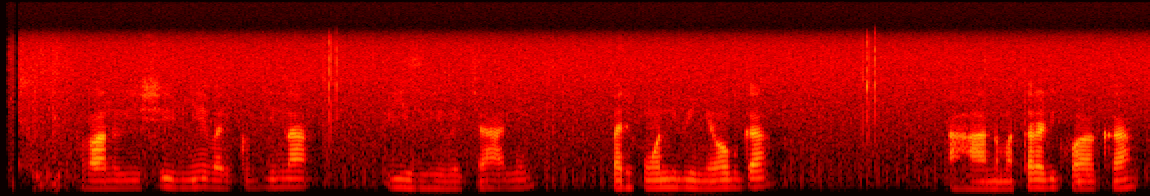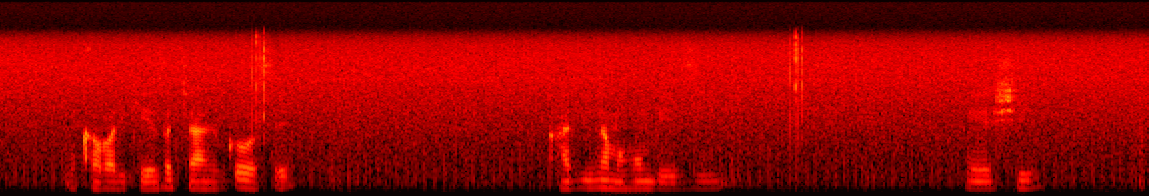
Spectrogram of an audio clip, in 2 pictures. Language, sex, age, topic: Kinyarwanda, male, 25-35, finance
